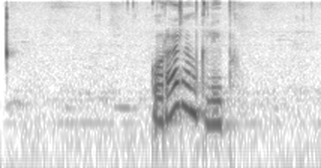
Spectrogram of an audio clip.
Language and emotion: Russian, neutral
